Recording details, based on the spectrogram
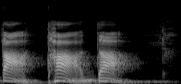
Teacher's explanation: जब भी आप ता बोलते हैं तो जीभ आपकी कहां से टच करती है दांत से टच करती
